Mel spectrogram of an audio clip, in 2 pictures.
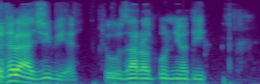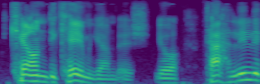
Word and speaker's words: kaon: بعدن یه چیز دیگه پیدا کردن تو دهه 70، کیان، ما تو فارسی فکر کنم میگن کاون یا کیان میگن، درستش تلفظش کیانه، K-A-O-N، کیان.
